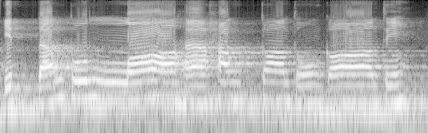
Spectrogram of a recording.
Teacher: karena lam didahului oleh dommah maka lam pada lafal Allah dibaca tebal · lam pada lafdzul jalalah dibaca tafkhim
